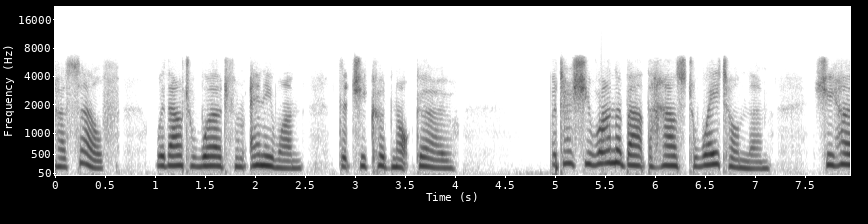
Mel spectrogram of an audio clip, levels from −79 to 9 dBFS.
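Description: At 4.95 s and again at 5.45 s, short concealed packet loss: about 20 ms went missing and the decoder extended the preceding sound for roughly 11 ms, heard as a brief smear, visible as a smoothed, repeated stretch in the waveform.

Right behind each, at 4.97 s and 5.46 s, and alone at 6.38 s, a lost packet rebuilt from error correction fills 20 ms with a rougher, noisier copy, showing as grainier energy on a spectrogram with no gap.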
